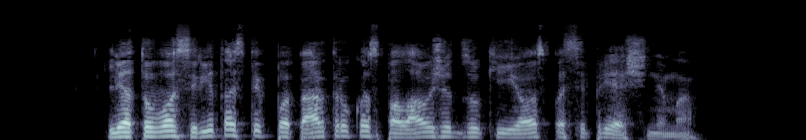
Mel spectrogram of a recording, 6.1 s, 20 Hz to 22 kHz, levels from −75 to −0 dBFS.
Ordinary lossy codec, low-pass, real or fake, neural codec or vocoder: AAC, 32 kbps; 10.8 kHz; fake; codec, 44.1 kHz, 7.8 kbps, Pupu-Codec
